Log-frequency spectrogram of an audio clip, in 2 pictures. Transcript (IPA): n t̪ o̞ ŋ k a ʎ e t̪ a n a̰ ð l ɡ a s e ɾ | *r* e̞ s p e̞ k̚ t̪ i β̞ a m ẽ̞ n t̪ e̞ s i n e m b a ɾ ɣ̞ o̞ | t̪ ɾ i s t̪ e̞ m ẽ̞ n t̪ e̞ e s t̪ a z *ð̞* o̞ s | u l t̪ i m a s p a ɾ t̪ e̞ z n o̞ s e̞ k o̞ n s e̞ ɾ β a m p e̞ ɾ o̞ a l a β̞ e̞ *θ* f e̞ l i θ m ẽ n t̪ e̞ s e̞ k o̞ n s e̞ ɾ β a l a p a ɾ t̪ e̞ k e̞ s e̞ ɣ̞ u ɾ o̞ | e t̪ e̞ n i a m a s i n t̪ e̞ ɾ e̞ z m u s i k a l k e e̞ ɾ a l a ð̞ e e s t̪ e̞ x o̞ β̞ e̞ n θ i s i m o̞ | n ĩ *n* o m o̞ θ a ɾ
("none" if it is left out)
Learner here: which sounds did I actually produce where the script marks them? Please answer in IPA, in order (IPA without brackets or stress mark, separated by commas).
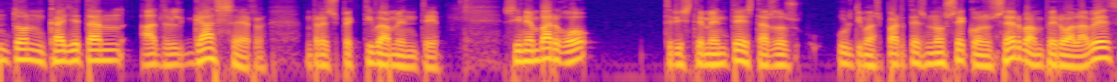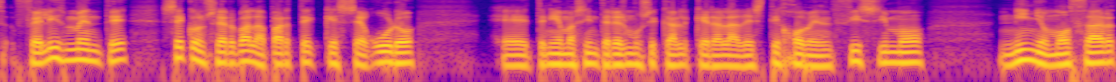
r, ð̞, θ, ɲ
